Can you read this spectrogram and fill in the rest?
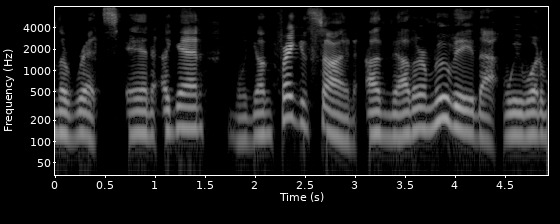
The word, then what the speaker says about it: Frankenstein: That's Frankenstein. My name, it's pronounced Frankenstein.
